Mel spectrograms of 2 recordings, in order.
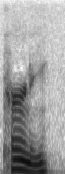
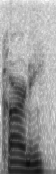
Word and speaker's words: Kearney: There is a restaurant in Kearney, Nebraska, which is spelled Kearney, but pronounced Kearney.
